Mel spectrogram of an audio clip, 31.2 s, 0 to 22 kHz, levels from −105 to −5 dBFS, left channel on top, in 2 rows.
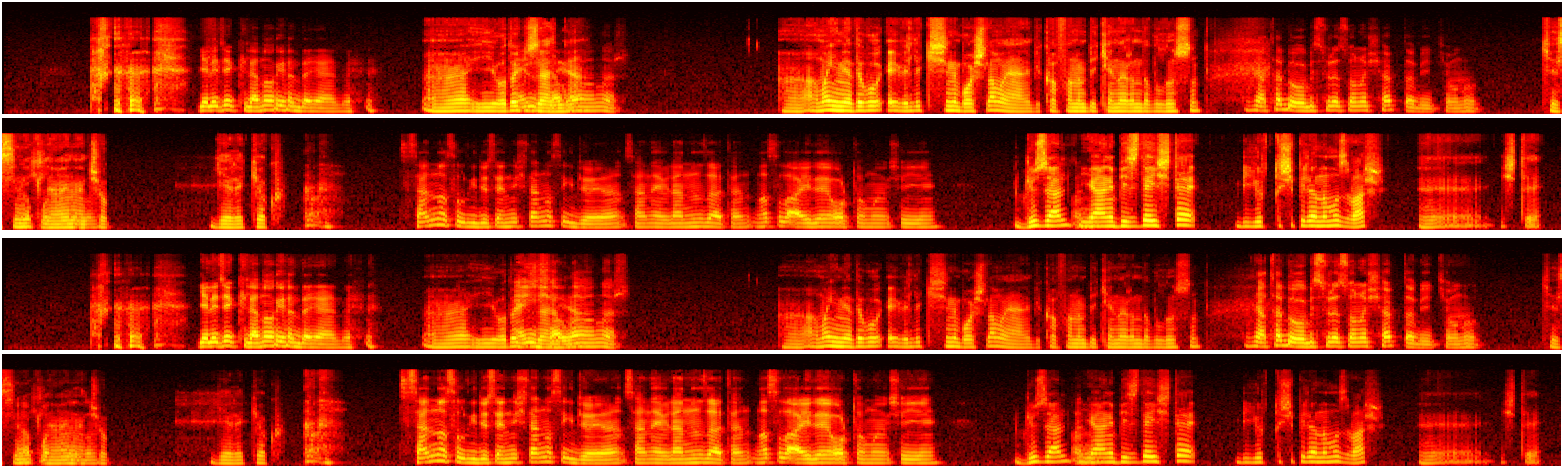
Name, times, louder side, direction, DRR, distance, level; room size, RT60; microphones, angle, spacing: voice 1, 0.9-1.8 4.2-5.8 7.8-12.6 15.4-16.6 17.7-18.4 25.7-27.5 27.9-29.4 29.7-31.0, left 7 dB, 80° left, 0.5 m, -34 dB
voice 2, 1.9-3.7 5.1-6.2 12.4-14.8 15.7-16.6 18.6-19.0 19.6-25.0 26.3-26.6, right 3 dB, 85° right, 1.6 m, -36 dB
head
